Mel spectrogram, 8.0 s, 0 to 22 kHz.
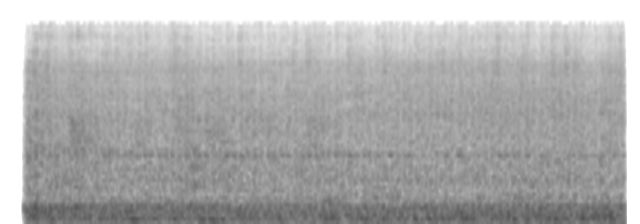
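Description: LB-160 automatic fresh-meat slicing machine running with its conveyor belt moving: a steady mechanical noise, heaviest in the low range. It cuts off suddenly just before the end.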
